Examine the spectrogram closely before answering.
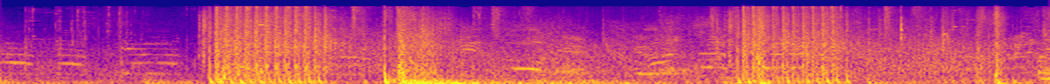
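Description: A machine gun fires in loud, rapid bursts.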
